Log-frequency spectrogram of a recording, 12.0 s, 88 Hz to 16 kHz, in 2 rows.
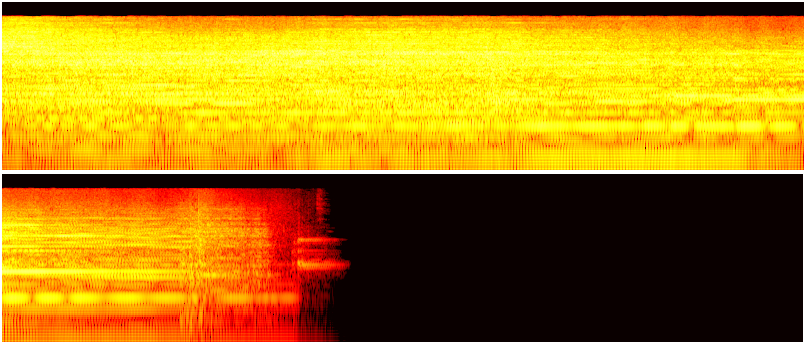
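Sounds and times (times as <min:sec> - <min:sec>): electric guitars sustained chord: 0:00.0 - 0:08.3.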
